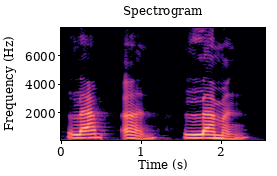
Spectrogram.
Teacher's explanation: O is saying the schwa sound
